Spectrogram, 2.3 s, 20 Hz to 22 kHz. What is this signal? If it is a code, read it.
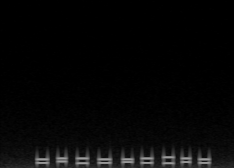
DTMF, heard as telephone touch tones, dialled by hand, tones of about 100 ms. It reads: 402475384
